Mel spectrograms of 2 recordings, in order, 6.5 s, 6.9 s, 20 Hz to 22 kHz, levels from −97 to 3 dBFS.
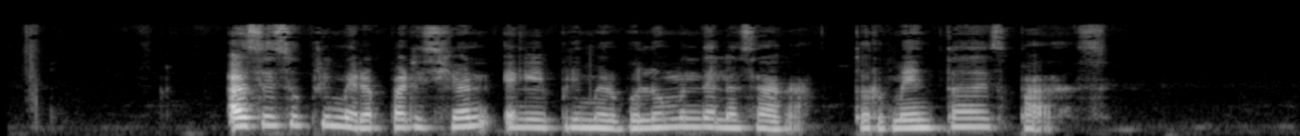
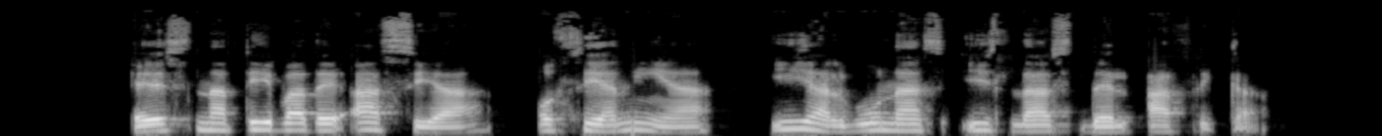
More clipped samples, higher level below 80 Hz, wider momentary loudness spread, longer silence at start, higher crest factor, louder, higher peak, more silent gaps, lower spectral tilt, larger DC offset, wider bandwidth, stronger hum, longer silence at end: neither; second, -66 dBFS vs -56 dBFS; about the same, 13 LU vs 11 LU; first, 1.15 s vs 0.65 s; first, 26 dB vs 18 dB; second, -26 LUFS vs -19 LUFS; about the same, -2 dBFS vs -2 dBFS; second, none vs 2.59-2.69 s, 3.70-3.85 s; about the same, -6 dB/octave vs -6 dB/octave; neither; second, 11.5 kHz vs 16 kHz; neither; first, 1 s vs 0.6 s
